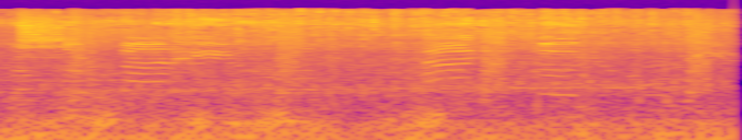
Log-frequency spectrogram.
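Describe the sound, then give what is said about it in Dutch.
Loud, continuous roar of several car engines revving at a car race, rising and falling in pitch over a deep rumble, with indistinct voices mixed in. “Ik zie gelukkig ook nog wat auto's die wel kunnen rijden.”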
